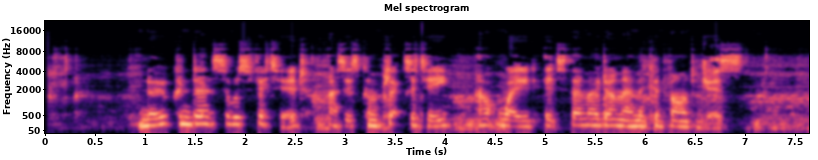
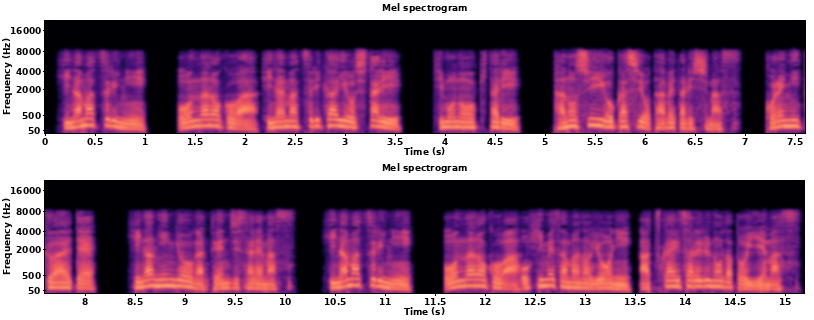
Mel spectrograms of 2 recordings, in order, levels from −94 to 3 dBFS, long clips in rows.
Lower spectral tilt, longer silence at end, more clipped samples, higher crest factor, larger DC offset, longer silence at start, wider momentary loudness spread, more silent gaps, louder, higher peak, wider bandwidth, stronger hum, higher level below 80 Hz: second, -2.5 dB/octave vs -5 dB/octave; about the same, 0 s vs 0.05 s; neither; about the same, 14 dB vs 16 dB; neither; second, 0.05 s vs 0.2 s; about the same, 8 LU vs 9 LU; second, none vs 1.05-1.31 s, 3.61-3.86 s, 4.80-4.97 s, 7.02-7.15 s, 8.18-8.35 s, 10.14-10.34 s, 11.32-11.56 s; first, -13 LUFS vs -19 LUFS; first, 0 dBFS vs -4 dBFS; first, 11 kHz vs 9 kHz; neither; about the same, -52 dBFS vs -54 dBFS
